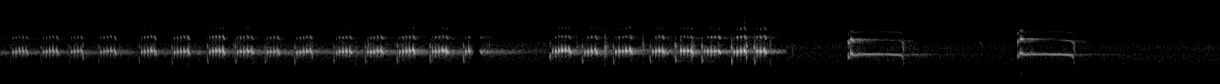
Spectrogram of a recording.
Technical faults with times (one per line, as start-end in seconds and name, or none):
4.71-4.82 burst of packet loss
